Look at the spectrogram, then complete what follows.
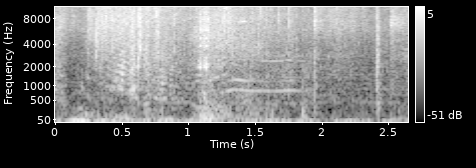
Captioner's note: Gareth yells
